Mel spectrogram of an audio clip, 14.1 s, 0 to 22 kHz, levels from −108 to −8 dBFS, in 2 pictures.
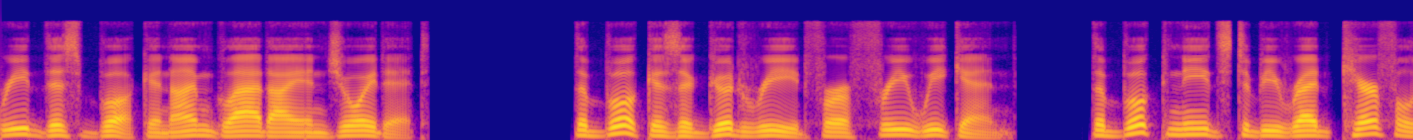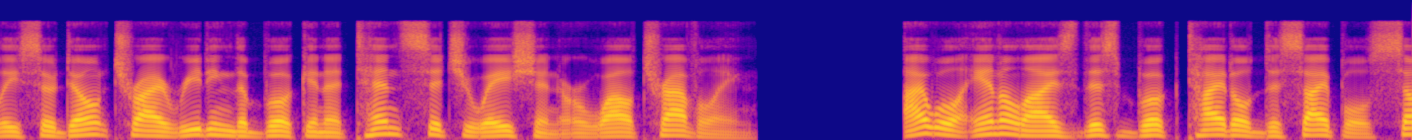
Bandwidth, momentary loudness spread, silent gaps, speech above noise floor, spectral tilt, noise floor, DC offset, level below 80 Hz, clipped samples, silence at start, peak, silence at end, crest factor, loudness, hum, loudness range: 12 kHz; 7 LU; 2.14-2.85 s, 5.08-5.44 s, 10.85-11.58 s; over 70 dB; -5.5 dB/octave; under -90 dBFS; under 0.1%; -58 dBFS; under 0.1%; 0 s; -4 dBFS; 0 s; 16 dB; -21 LUFS; none; 2 LU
